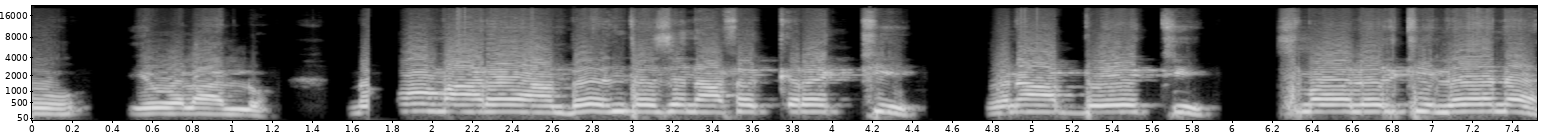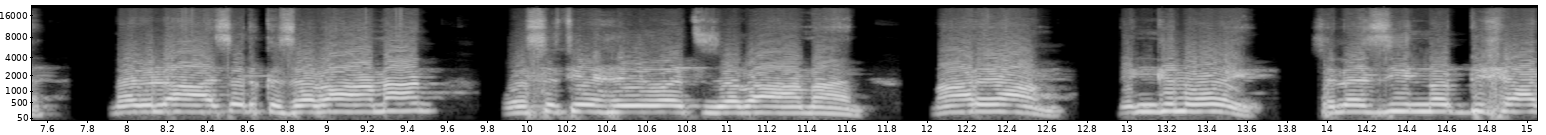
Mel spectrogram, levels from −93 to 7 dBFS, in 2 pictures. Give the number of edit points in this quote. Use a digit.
1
